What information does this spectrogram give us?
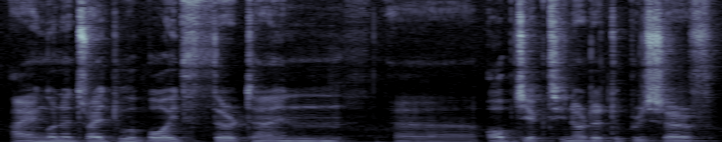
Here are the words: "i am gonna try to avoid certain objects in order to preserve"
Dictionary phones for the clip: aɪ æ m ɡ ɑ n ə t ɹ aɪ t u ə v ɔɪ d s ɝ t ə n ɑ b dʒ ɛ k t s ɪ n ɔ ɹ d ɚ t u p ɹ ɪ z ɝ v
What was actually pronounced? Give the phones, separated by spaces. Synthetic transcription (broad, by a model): aɪ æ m ɡ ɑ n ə t ɹ aɪ t u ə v ɔɪ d θ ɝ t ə n ɑ b dʒ ɛ k t s ɪ n ɔ ɹ d ɚ t u p ɹ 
